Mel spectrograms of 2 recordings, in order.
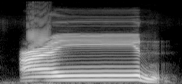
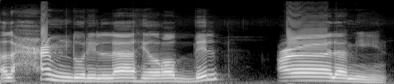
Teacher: we have to pronounce them from the centre of the throat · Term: وسط حلق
